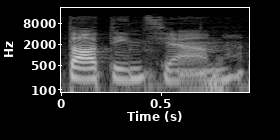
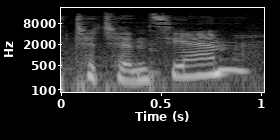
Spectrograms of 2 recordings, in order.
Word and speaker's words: Tatintsyan: I guess it's Tatintsyan, actually, in Armenian. – Okay. – But I feel like I've Americanized it, and I say Tatintsyan. – Tatintsyan. – Yeah, it's a little, I kind of guess I removed a syllable from it.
